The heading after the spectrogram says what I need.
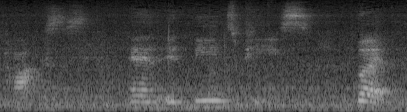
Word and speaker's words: pax: But we're going to speak to PACS, not on the X, and PACS is actually a Latin word that I think is more correctly pronounced PAX, and it means peace.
